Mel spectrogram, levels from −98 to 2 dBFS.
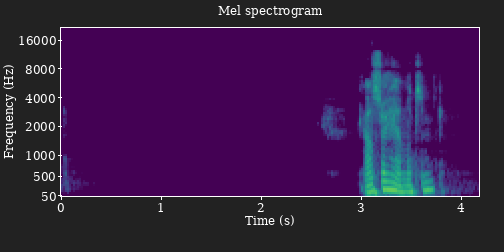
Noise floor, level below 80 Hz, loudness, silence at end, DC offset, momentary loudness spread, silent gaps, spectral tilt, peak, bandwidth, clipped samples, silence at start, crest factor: under -90 dBFS; -78 dBFS; -30 LUFS; 0.45 s; under 0.1%; 10 LU; none; -6 dB/octave; -16 dBFS; 12 kHz; under 0.1%; 3.05 s; 18 dB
